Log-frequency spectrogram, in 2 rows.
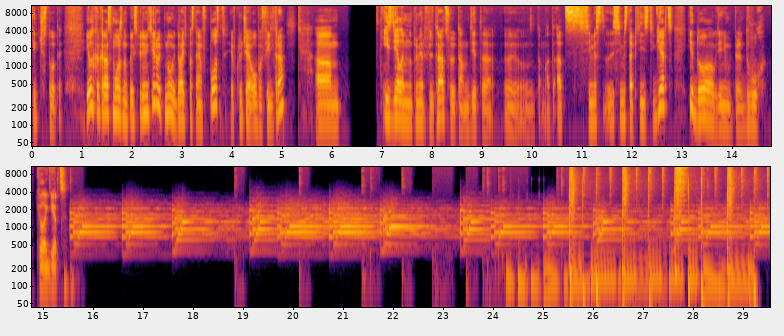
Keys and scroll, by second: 15.3 space.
